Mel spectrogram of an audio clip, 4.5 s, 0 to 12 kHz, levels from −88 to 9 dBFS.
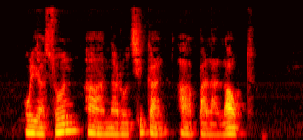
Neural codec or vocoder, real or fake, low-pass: none; real; 9.9 kHz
